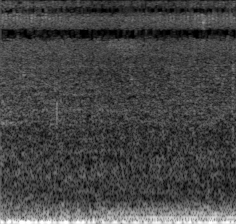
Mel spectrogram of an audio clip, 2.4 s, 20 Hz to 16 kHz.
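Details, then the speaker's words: 1992 Suzuki Katana 750 GSX750F, unknown time since last run: engine instantly revs to about 5,000 and holds high, won't come down with choke fully off; owner suspects something sticking in the carburetors. "something's sticking in the carburetors because it's revving way too high choke is off and I can't get it to come down turn it on it instantly revs to five"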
